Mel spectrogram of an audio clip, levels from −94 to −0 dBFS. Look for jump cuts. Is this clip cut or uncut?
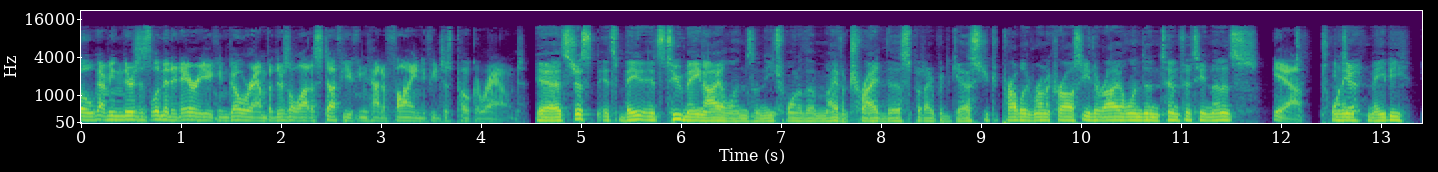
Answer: cut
